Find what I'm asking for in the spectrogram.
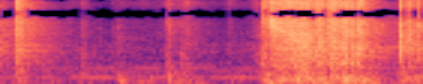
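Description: A large cardboard mailing box being folded by hand: a few soft creases and taps, then a louder, crisp rustle of flexing cardboard near the end, close and fairly quiet.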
